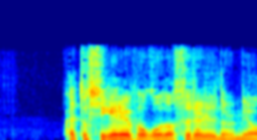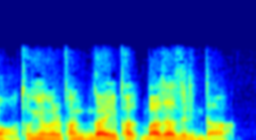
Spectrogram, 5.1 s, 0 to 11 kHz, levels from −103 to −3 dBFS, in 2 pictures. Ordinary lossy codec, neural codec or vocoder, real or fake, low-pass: AAC, 64 kbps; none; real; 7.2 kHz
